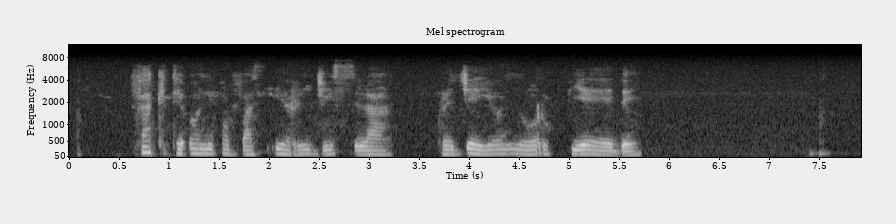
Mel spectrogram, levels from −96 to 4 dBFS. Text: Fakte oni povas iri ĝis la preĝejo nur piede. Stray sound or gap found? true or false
false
